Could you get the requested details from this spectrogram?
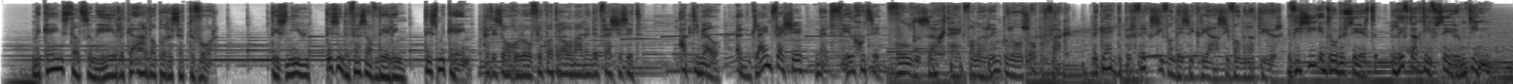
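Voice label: Belgian commercials, flemish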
